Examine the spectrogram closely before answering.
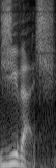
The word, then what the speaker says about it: Grzywacz: Grzywacz. Grzywacz, Yeah, okay. yeah, Polish.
